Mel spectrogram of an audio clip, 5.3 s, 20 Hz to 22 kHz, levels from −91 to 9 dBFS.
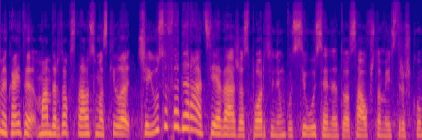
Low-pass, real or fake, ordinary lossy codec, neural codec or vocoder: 19.8 kHz; real; Opus, 24 kbps; none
